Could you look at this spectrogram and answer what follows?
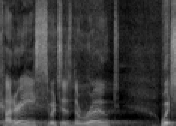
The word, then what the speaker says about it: charis: It's pronounced charis, and it means grace.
